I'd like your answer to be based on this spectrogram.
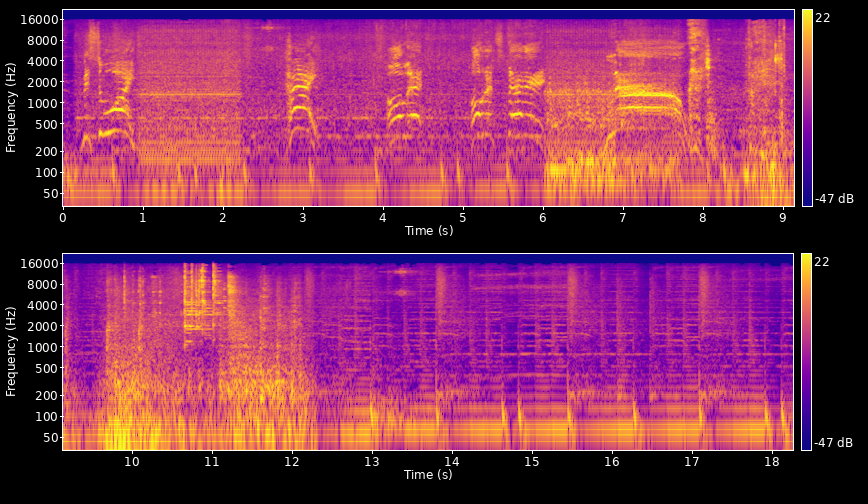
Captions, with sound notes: Mr. White! Hey! Hold it. Hold it steady. Now! [GRUNTING]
